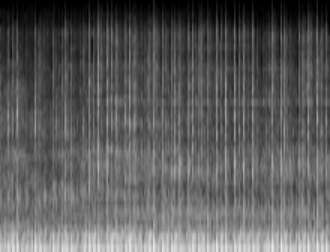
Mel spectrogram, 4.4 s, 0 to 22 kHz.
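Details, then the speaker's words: Harley-Davidson Sportster 48 at idle: loping twin with sharp metallic clatter riding each firing pulse, about two thumps a second; rattle traced to a loose exhaust. "tell where that rattling's coming from is it the exhaust oh yeah okay it's just the exhaust watch okay"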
